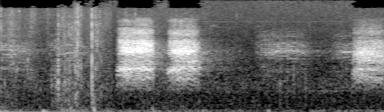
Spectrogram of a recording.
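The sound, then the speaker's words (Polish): A Eurasian jay gives a run of harsh, rasping screeches, about four loud bursts close together, one fainter, with no other voices around. “To ta chyba psioczy, że się może nie załapała się na tanie bilety.”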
